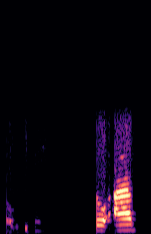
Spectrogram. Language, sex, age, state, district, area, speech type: Urdu, female, 30-45, Uttar Pradesh, Aligarh, urban, conversation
